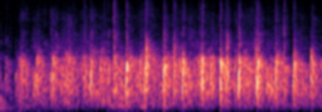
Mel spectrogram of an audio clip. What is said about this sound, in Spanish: No sé si caen aplausos aquí, pero yo aplaudo.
